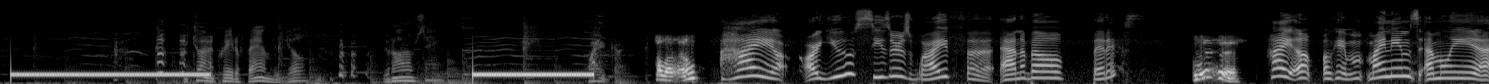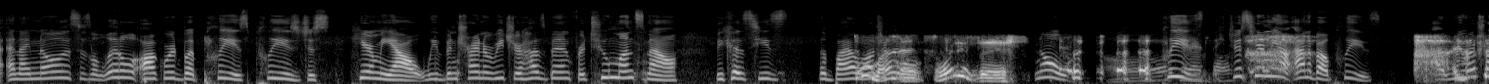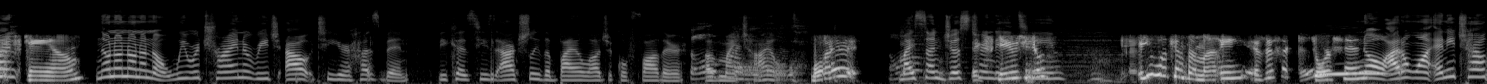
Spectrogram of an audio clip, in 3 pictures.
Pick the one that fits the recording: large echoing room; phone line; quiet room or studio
phone line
